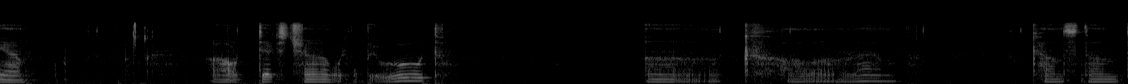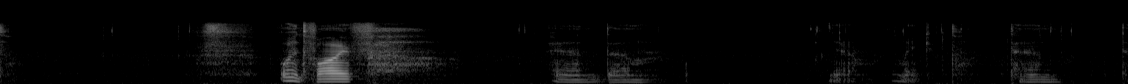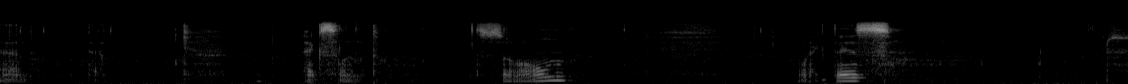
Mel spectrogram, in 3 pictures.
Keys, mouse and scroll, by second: 6.9-10.9 middle drag, 12.1-14.8 middle drag.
